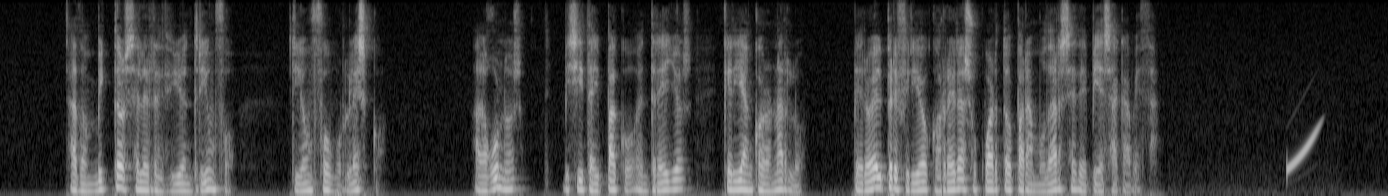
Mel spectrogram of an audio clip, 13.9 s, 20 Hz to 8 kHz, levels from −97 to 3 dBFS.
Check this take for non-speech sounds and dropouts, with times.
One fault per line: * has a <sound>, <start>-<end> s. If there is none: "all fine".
* has a chirp, 12.9-13.3 s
